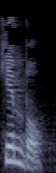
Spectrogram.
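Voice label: "Gimbal", English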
